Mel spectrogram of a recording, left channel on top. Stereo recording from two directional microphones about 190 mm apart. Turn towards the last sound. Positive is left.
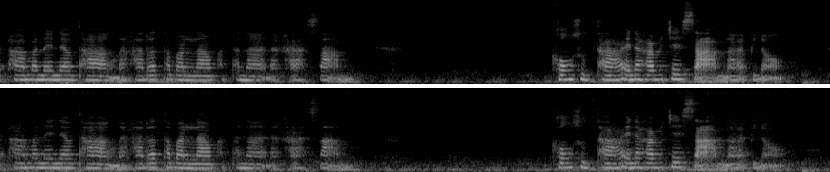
turn(degrees=25)  # may be behind; listen again after turning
